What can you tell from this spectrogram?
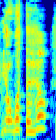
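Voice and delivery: high, loud, startled challenge; indignant surprise. Acted. Guard walking into a brawl, high indignant challenge. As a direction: call out in high-pitched disbelief.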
